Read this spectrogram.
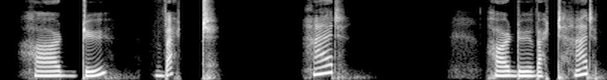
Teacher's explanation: In that sentence, there were 3 R's, but I only pronounced the last one.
